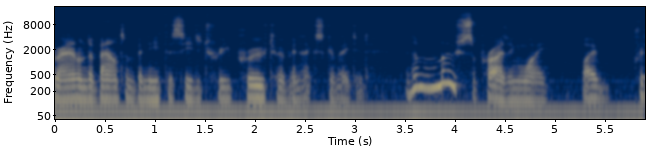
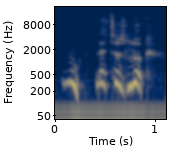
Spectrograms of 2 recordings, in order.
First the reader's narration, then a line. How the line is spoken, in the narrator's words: cried Akinosuke, greatly moved by this suggestion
